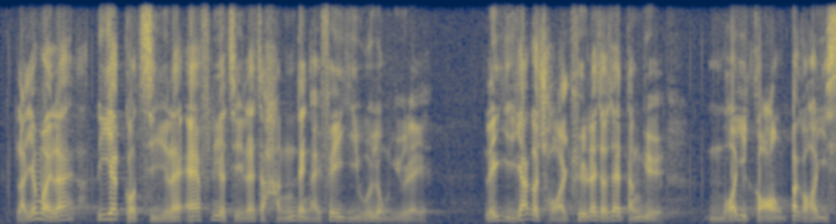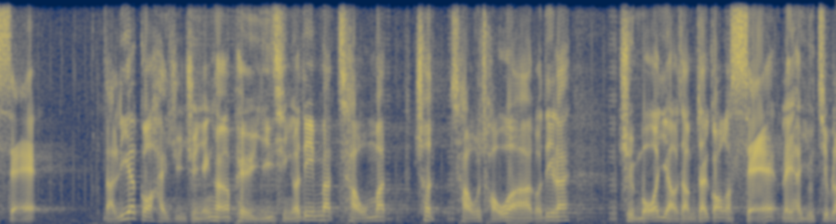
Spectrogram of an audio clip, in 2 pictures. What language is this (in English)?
Cantonese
